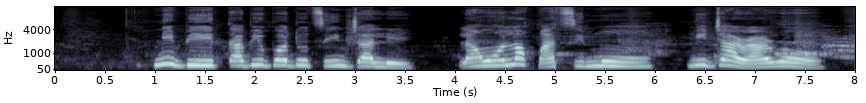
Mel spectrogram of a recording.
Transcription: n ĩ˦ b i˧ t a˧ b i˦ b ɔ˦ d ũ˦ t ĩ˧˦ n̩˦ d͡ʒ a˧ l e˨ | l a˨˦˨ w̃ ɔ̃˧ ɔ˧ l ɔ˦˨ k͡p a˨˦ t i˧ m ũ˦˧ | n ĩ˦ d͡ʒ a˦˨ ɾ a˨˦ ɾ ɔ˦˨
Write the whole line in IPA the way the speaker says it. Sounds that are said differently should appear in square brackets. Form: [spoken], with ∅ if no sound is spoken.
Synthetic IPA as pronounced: n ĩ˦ b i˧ t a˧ b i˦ b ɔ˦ d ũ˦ t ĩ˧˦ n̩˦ d͡ʒ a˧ l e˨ | l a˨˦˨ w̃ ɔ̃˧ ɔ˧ l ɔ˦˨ k͡p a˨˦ t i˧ m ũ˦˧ | n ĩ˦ d͡ʒ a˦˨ ɾ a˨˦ ɾ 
